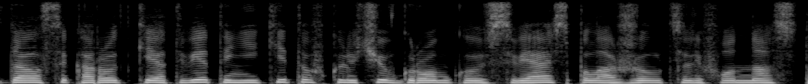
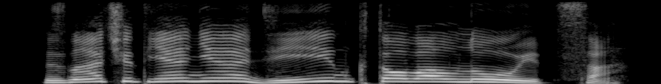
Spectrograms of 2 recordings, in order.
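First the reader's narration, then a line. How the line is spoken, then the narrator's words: Sarcastic drawl. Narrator (Russian): С сарказмом протянул Ларин босс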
